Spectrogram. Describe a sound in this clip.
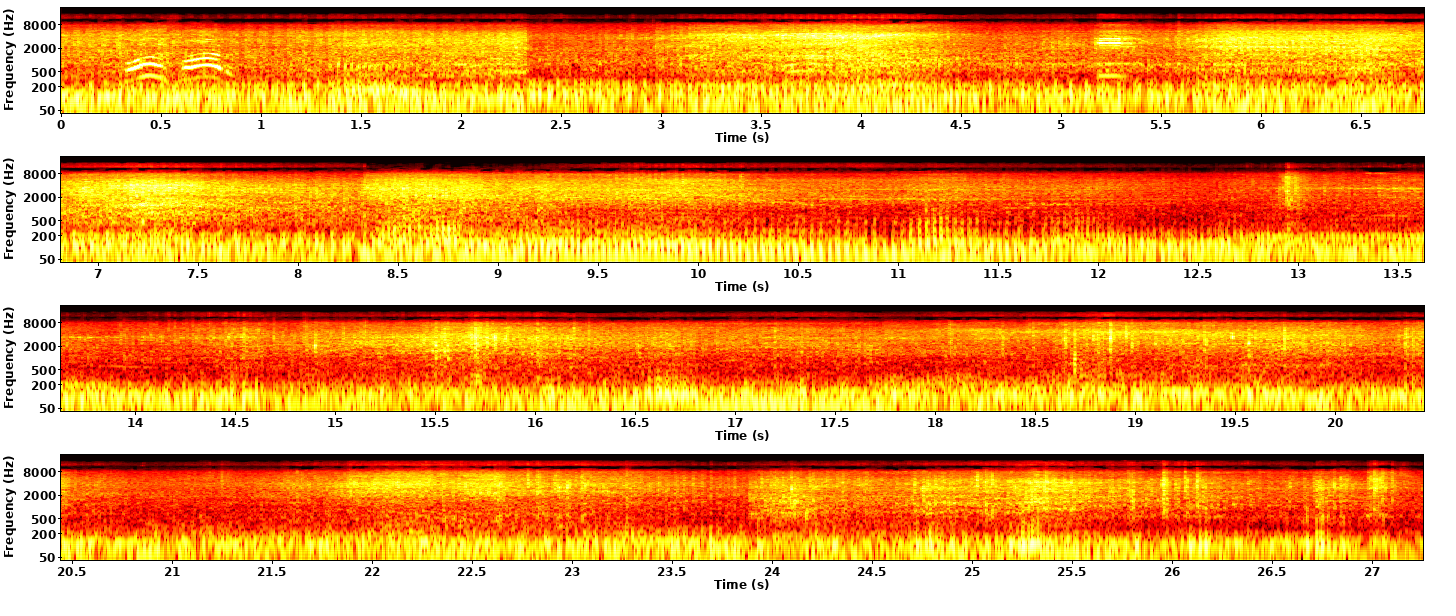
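Dirt bike engines rev and roar loudly nearby, outdoors.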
